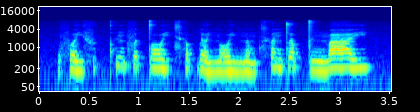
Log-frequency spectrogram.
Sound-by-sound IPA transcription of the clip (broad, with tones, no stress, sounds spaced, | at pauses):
f ɐ˨ j f ɪ˥ k̚ pʰ ɪ˥ ŋ f ɐ˥ t̚ t̪ ɔː˧ j t͡sʰ ɐ˥ p̚ l ɐ˨ j n̪ ɔː˨ j n̪ ɐ˨˩ m t͡sʰ ɐ˥ n t̪ ɐ˥ p̚ t̪ ɪ˨ ŋ m aː˥ j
